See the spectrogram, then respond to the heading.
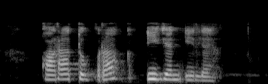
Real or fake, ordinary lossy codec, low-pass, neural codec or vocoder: fake; AAC, 48 kbps; 7.2 kHz; codec, 16 kHz in and 24 kHz out, 2.2 kbps, FireRedTTS-2 codec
